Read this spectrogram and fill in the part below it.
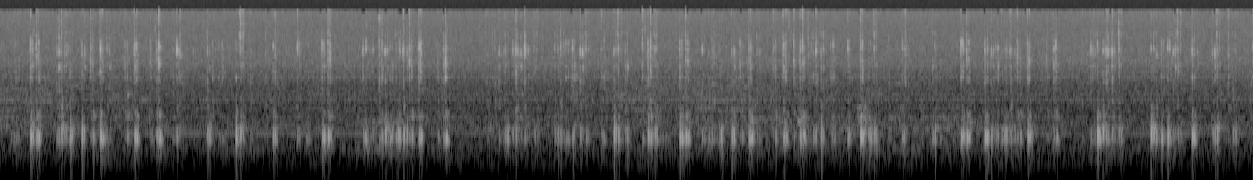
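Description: Keys clack rapidly on a keyboard in short bursts.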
